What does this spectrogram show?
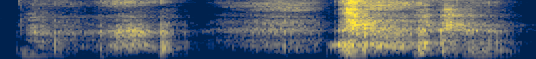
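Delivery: a quick breathy laugh; short laugh. Real, not acted. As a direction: laugh lightly to yourself. Laughs at her own remark.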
